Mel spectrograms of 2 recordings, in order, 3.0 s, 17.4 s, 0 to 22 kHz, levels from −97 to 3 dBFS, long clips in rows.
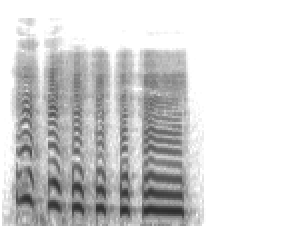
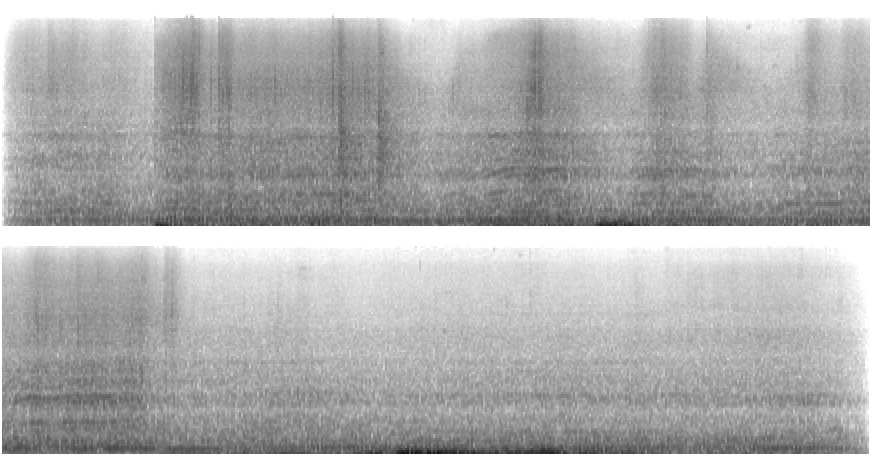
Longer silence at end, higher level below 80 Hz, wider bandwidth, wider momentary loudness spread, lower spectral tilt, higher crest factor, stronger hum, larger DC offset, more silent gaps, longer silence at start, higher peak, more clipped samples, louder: first, 1.2 s vs 0.1 s; second, -64 dBFS vs -28 dBFS; second, 9 kHz vs 14.5 kHz; second, 6 LU vs 11 LU; about the same, -3.5 dB/octave vs -4.5 dB/octave; second, 12 dB vs 20 dB; neither; neither; neither; about the same, 0.15 s vs 0.1 s; second, -10 dBFS vs -4 dBFS; neither; first, -22 LUFS vs -31 LUFS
